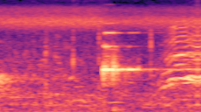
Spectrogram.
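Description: Electronic start signal for a swimming race: a single sudden steady beep about a second in, lasting under half a second. A shouting voice follows near the end as the swimmers leave the blocks.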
